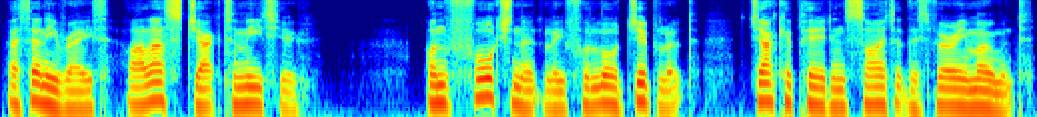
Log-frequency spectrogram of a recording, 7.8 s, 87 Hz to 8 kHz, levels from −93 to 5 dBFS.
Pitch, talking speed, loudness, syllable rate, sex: 135 Hz, 160 wpm, -18 LUFS, 5.1 syllables/s, male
